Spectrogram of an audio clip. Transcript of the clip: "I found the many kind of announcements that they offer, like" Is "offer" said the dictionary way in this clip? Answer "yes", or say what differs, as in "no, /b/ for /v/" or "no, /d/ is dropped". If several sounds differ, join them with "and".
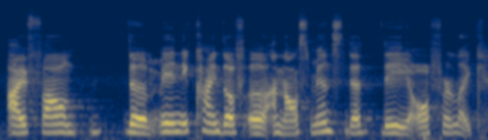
yes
